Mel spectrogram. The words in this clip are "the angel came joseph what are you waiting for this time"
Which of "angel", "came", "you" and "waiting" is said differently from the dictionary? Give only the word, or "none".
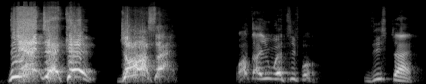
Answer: none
